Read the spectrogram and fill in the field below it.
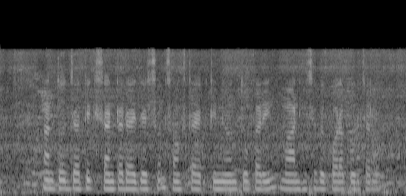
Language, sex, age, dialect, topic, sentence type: Bengali, male, 18-24, Northern/Varendri, banking, statement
